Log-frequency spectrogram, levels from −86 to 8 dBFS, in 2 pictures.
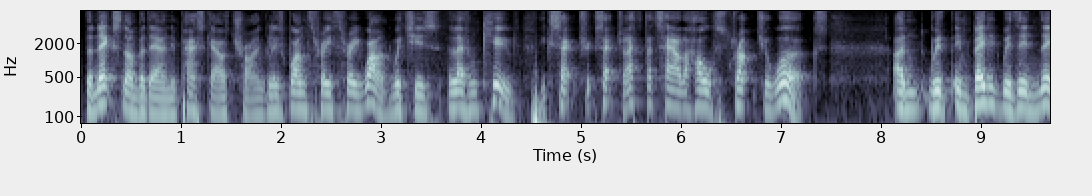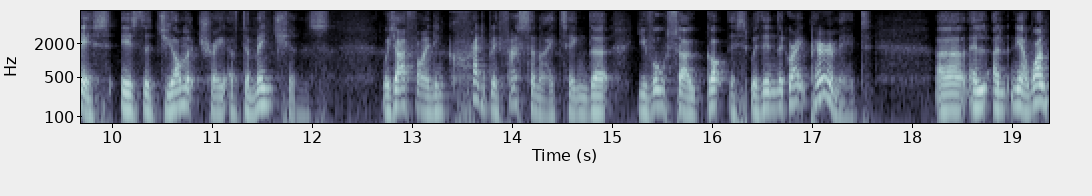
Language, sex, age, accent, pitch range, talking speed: English, male, 40-59, British, 110-140 Hz, 170 wpm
